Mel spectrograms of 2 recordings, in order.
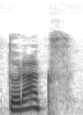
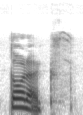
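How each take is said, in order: First: The stress is on the last syllable. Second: The stress is on the first syllable. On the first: The speaker calls it wrong. "aquí le han puesto aguda. No puede ser, porque tú no dices tórax" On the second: The speaker calls it right. "Está tildada en la penúltima sílaba"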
